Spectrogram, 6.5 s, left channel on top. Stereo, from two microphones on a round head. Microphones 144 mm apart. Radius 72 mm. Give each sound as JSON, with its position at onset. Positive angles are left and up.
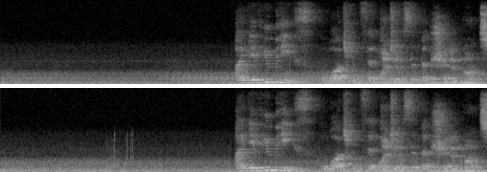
{"t": 3.1, "sound": "a woman speaking", "side_deg": 10, "distance_m": 1.2}
{"t": 5.0, "sound": "a man speaking", "side_deg": 15, "distance_m": 1.5}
